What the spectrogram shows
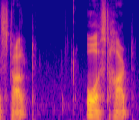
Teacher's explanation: rotic it's basically if you pronounce your r or not so in Indian English we do pronounce the r as in start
